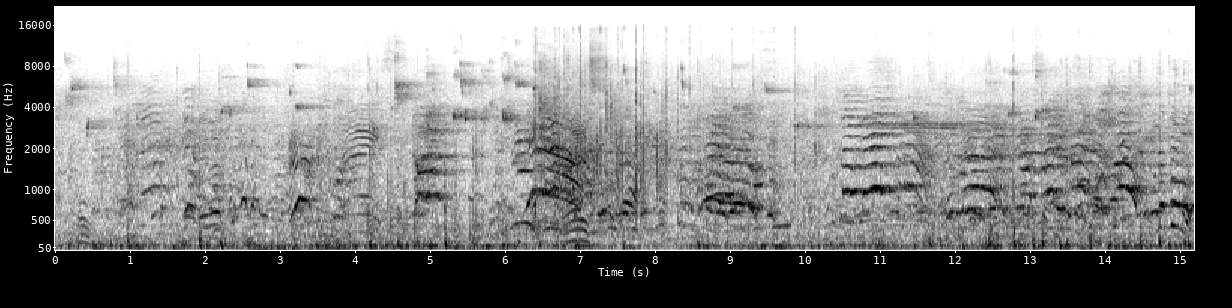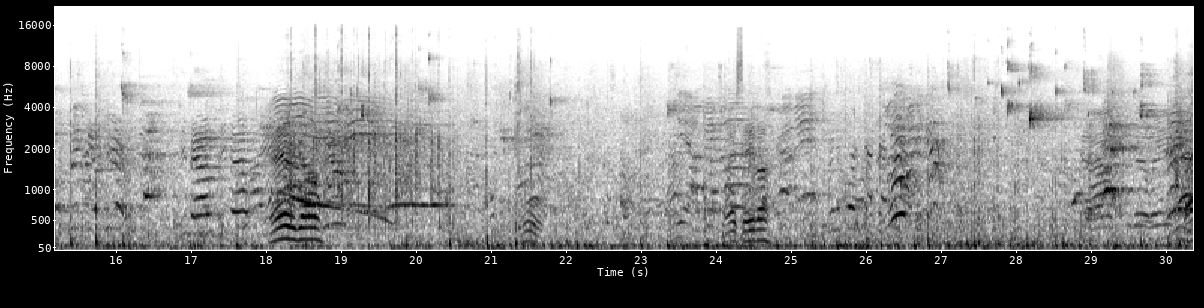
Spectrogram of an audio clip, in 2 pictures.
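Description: Basketball game sounds: players and people courtside calling out, over a basketball bouncing on a hardwood court.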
